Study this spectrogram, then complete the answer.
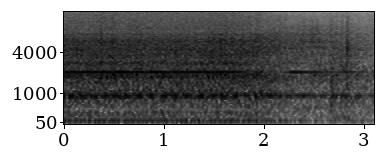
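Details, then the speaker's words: Solar inverter (EG4 FlexBoss21 or Amensolar N3H-X12US) just switched on, microphone moved close: steady high-pitched whine with rough low hum underneath, likened to a box of rocks; loud whining internal cooling fan. "Far from silent if you ask me. It's got that high-pitched whine. Yeah, that's uh pretty obnoxious, I'd say."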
